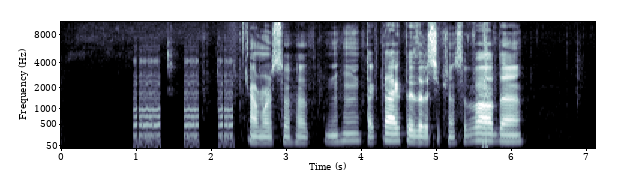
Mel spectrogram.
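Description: Rapid pitched electronic beeps chatter as a game character speaks.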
